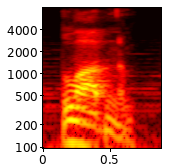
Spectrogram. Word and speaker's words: laudanum: Laudanum.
